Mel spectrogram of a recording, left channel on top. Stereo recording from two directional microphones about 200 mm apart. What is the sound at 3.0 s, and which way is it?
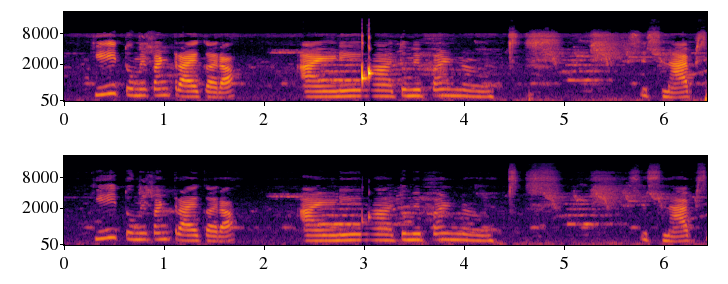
A woman's voice, centre (ahead or behind).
